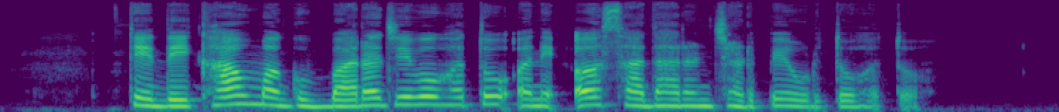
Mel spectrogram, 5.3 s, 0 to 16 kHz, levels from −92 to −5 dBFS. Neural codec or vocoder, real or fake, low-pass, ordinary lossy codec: none; real; 14.4 kHz; none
